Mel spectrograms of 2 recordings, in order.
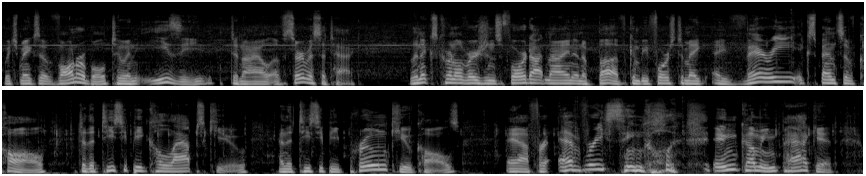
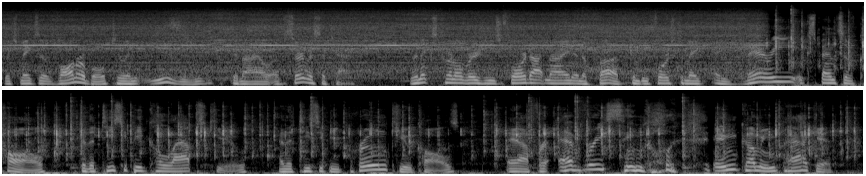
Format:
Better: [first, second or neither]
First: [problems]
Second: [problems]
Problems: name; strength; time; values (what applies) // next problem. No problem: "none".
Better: first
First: household noises; faint; throughout; 20 dB below the speech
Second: household noises; loud; throughout; 1 dB below the speech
